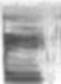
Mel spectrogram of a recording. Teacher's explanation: उसके बाद या साकिन है, या साकिन से पीछे ज़ेर होने की वजह से या मद्दा का कायदा है, एक अलिफ के बराबर खींच के पढ़ेंगे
